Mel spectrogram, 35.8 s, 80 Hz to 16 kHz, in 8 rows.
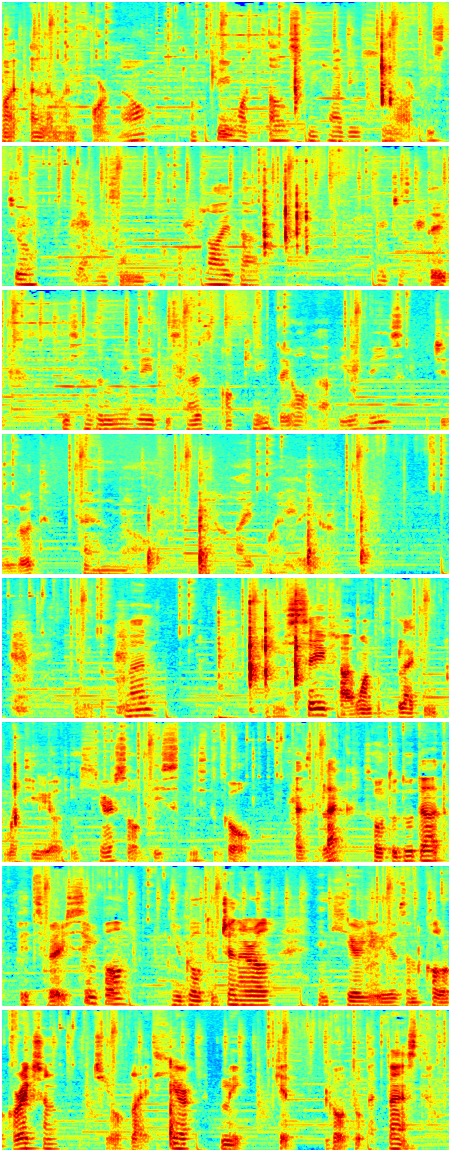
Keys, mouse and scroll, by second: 0.6 middle click, 1.0 middle click, 3.8 m, 5.0 click, 6.2 click, 7.4 alt+q, 7.8 click, 8.1 click, 9.1 click, 10.3 click, 10.9 right click, 11.7 click, 17.8 click, 18.9 click, 19.7 click, 20.5 ctrl+s, 22.4 n, 23.3 click, 23.4 click, 24.1 click, 24.5 click, 28.2 click, 30.3-31.4 drag, 33.3 click, 35.4 click, 35.6 click.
